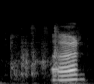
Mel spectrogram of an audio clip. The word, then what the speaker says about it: earth: Earth, north. So south, ow, nor, but it's not orth, so it's not the same as north. Birth, work, were, birth, earth. It does rhyme with birth.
